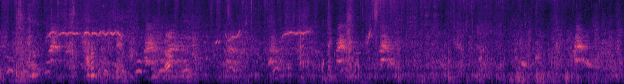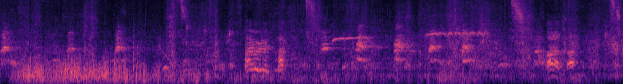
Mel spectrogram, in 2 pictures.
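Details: American Bully dogs at a large kennel in Romania, pocket type noted, barking and yelping repeatedly in overlapping bursts with tonal whines, while people talk throughout and a loud rustling burst occurs midway.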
